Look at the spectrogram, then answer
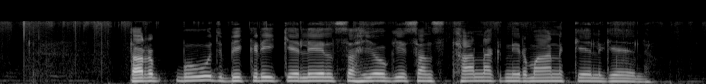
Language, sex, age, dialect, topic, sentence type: Maithili, male, 18-24, Southern/Standard, agriculture, statement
